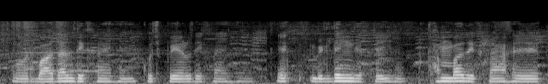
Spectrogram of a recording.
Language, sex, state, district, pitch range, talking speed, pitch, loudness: Magahi, male, Bihar, Jahanabad, 135-140 Hz, 210 wpm, 135 Hz, -17 LUFS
